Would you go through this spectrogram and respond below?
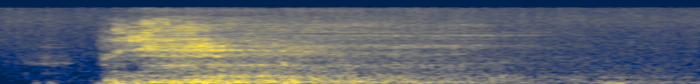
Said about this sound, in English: A deep, gurgling roar echoed behind us. We turned and saw a dark shadow at the end of the cloud path. It was charging towards us, fast.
